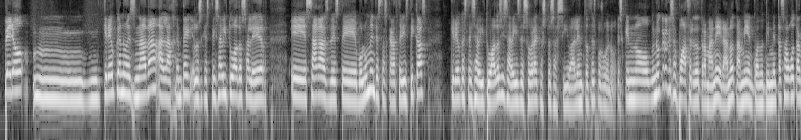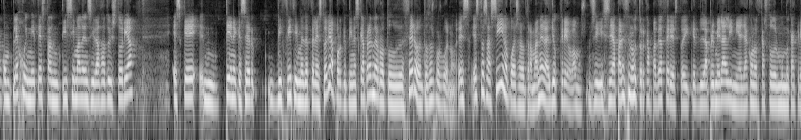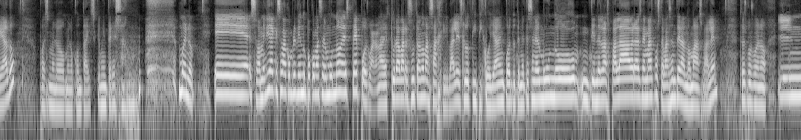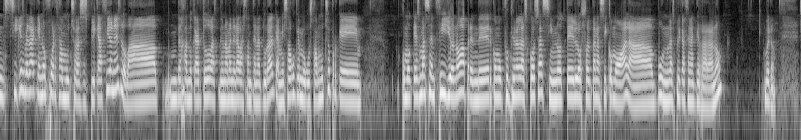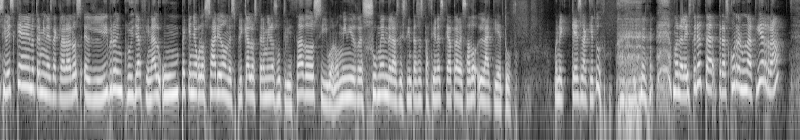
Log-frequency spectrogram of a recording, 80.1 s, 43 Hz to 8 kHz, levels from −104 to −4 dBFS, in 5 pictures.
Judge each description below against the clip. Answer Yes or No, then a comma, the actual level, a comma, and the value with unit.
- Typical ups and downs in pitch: Yes, average, 3.9 semitones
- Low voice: No, high, 200 Hz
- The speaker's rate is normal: No, fast, 215 wpm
